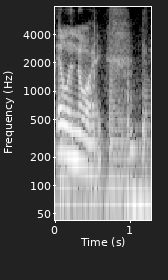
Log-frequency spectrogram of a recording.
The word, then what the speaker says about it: Illinois: I'm not even supposed to pronounce the S. It's Illinois. But yeah.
